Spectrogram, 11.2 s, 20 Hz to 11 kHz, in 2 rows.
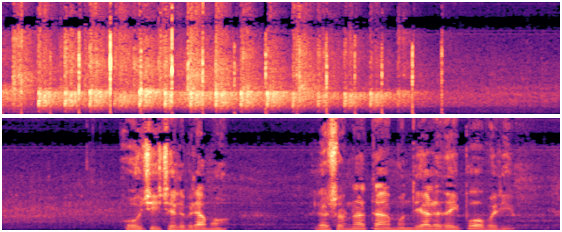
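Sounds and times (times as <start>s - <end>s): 
large crowd applauding newly beatified martyrs: 0.0s - 4.4s
speech: 6.8s - 8.0s, 8.7s - 10.8s.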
